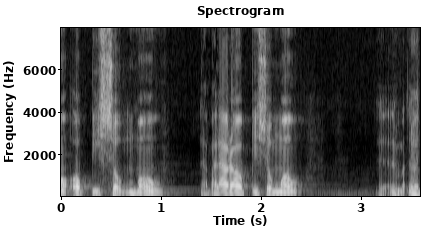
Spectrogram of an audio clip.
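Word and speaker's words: ὀπίσω μου: Esa palabra venid en pos de mí del griego se pronuncia como opiso mou.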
